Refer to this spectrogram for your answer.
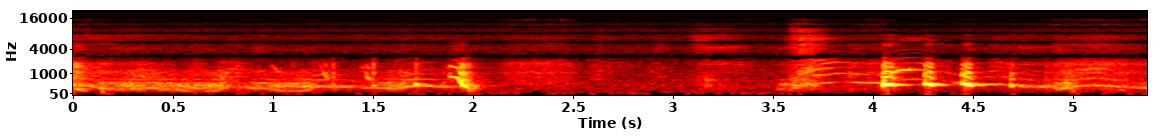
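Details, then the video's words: Rogue the pet cat making funny noises indoors: low muttering grumbles with short sliding yelps, then three quick clipped yowls near the end. "Rogue the hellcat making funny noises"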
